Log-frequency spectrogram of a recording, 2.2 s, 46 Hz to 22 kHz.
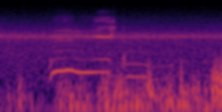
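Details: Eagle-owl calling while visiting the nest, evening of 27 December 2013: a level tonal note of about half a second with clear overtones, then a lower, softer steady tone, with scraping sounds and a continuous high hum.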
